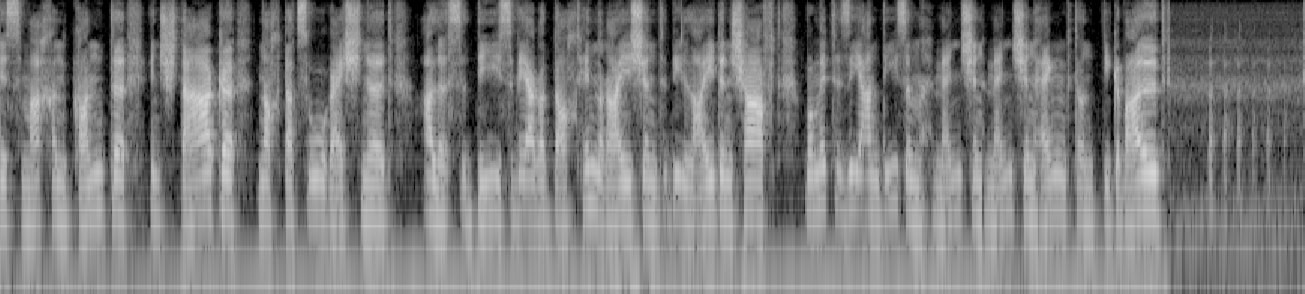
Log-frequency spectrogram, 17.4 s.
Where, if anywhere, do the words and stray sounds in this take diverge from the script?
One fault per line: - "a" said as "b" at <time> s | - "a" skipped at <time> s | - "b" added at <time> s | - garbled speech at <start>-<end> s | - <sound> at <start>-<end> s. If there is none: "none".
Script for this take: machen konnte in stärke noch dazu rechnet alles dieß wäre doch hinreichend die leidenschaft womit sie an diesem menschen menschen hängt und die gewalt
- laugh at 16.1-17.2 s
